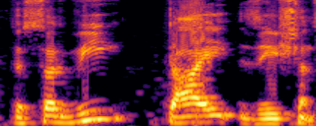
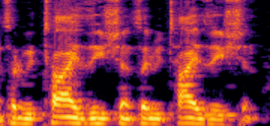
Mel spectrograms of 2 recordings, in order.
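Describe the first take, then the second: First: सर्विटाइजेशन stretched slowly, syllable by syllable; slow careful pronunciation. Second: Said in the usual way. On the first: Shown as a demonstration. Learner practising a hard word slowly. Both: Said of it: "इस तरीके से मैं इसकी बोलने की practice".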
